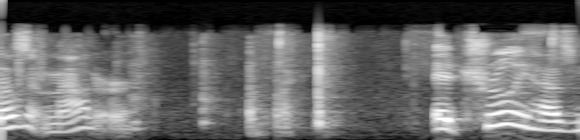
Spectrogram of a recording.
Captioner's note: shuffling things around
